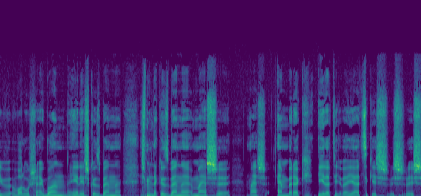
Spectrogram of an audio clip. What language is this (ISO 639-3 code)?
hun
